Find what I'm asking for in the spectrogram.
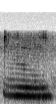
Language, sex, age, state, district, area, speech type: Tamil, male, 30-45, Tamil Nadu, Tiruchirappalli, rural, conversation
